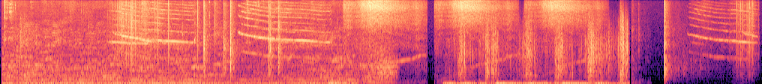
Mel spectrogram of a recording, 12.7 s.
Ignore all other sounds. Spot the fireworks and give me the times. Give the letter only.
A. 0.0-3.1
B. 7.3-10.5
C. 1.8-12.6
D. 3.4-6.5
C.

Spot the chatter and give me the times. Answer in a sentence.
You can hear the chatter from 0.0 to 6.7 s.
